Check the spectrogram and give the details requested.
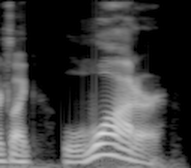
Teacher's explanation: Speakers of these dialects often use glottal stops, meaning they drop the T in words like water or better.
